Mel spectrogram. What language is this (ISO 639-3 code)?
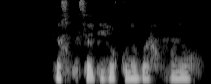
pus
